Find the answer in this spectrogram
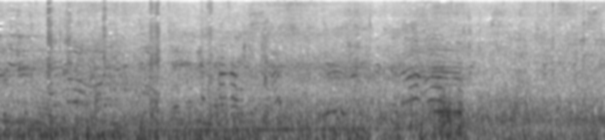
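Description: Wind noise on the microphone over outdoor harbour ambience, with a steady low hum through the first half and a few short high calls.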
